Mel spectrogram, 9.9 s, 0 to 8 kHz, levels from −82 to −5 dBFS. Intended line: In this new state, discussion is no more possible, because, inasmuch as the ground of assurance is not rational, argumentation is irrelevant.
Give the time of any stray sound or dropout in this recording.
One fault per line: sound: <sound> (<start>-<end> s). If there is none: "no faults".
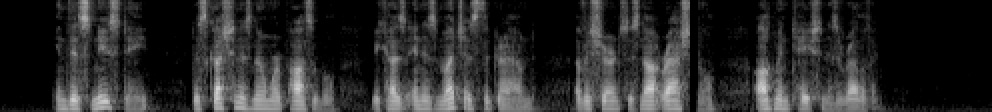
sound: dropout (6.9-7.0 s)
